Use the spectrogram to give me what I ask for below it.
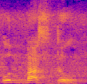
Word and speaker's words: উদ্বাস্তু: আর উদ উপসর্গের স্বর্গে বফলা যুক্ত হলে বয়ের উচ্চারণ বল থাকে। উত একটি উপসর্গ, যেমন উদ্বাস্তু, এখানে বর উচ্চারণ বফলার উচ্চারণ বহাল রয়েছে। উদ্বেল, রসাউ দ বফলায় কেল উদ্বেল ইত্যাদি।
